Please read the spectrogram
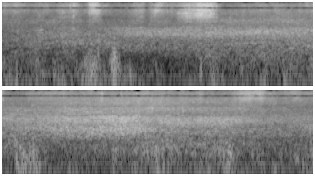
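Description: Wind buffeting the phone's microphone, with a car passing on the street: its tyre noise swells to a peak about four seconds in, then fades.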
